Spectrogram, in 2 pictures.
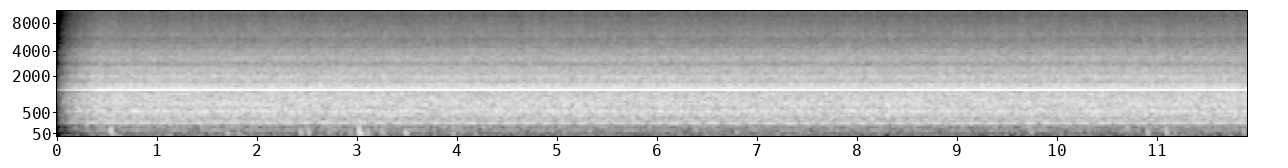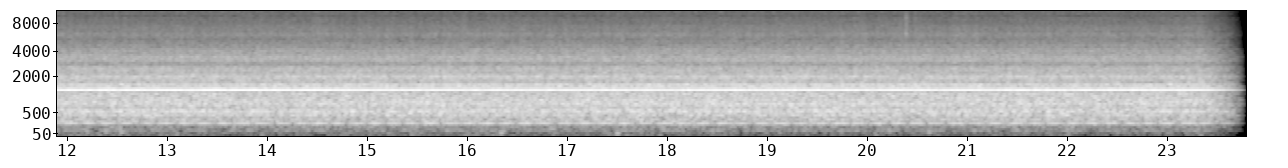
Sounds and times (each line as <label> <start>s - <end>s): Computer Fan 0.0s - 23.7s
